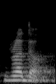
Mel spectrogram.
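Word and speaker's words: rather: जैसे हम दर पढ़ रहे हैं विदाउट स्ट्रेस, अगर हम विदाउट स्ट्रेस आर ए पढ़ेंगे तो शायद हम इसको रदर पढ़ें, बट रदर would be द wrong pronunciation for this word and इट इज रादर।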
